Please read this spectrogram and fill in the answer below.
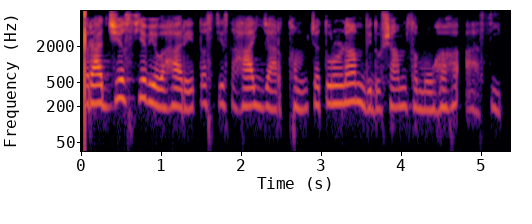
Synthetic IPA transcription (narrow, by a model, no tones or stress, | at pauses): ɾaːd͡ʒjɐsjɐʋjɐʋɐɦaːɾeːt̪ɐsjɐsɐɦaːjːaːɾt̪ʰɐmt͡ʃɐt̪uɾɳaːmʋid̪uʃaːmsɐmuːɦɐɦɐ̆aːsiːt̪̚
